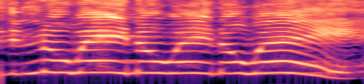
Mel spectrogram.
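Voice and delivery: put-on high loud shout of refusal, child voice. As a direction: shout it like a panicked boy.

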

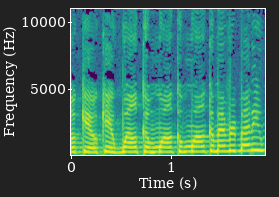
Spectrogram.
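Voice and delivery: high, rising emcee patter; high-pitched rapid-fire repeated greeting; hyped-up welcome. Pretend. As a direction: build excitement like a show opener. Hyped show opening.

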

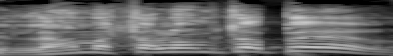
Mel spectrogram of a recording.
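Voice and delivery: quoting the man yelling for an answer; retold shout. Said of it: "הוא מתחיל לצעוק לי".

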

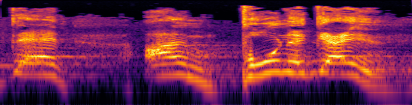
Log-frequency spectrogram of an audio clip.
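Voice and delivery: slow, high, proud announcement to dad; a boy proudly telling his dad he's born again; eager announcement. Retold or imitated. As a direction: lean on each word like big news.

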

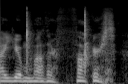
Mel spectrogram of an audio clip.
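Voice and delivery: usual speaking voice

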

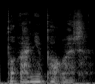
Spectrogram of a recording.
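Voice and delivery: soft coaxing inner urge; quiet inner voice. Retold or imitated. The id tempting a child, quietly coaxing. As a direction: murmur it like a sly impulse. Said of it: "it's like".

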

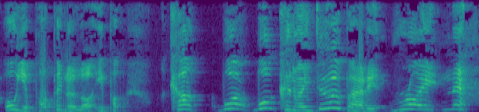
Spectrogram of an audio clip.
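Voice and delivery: high, exasperated re-enactment; flustered protest. Retold or imitated. Podcaster re-enacting getting mic notes live, high flustered protest. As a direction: protest helplessly in a rising high voice.

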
